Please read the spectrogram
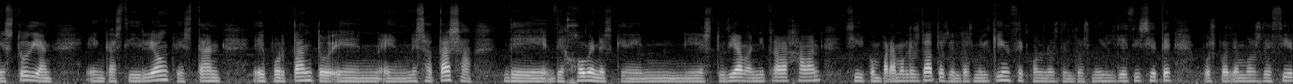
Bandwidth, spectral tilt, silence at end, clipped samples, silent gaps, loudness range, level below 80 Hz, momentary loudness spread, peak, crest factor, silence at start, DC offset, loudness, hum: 18 kHz; -7.5 dB/octave; 0 s; under 0.1%; none; 3 LU; -52 dBFS; 10 LU; -4 dBFS; 18 dB; 0 s; under 0.1%; -22 LUFS; none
